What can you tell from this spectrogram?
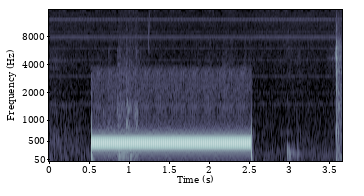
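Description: A steady, unbroken telephone dial tone, heard while a phone call is being placed, hums loudly for about two seconds, then cuts off, followed by a couple of faint clicks and rustles.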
